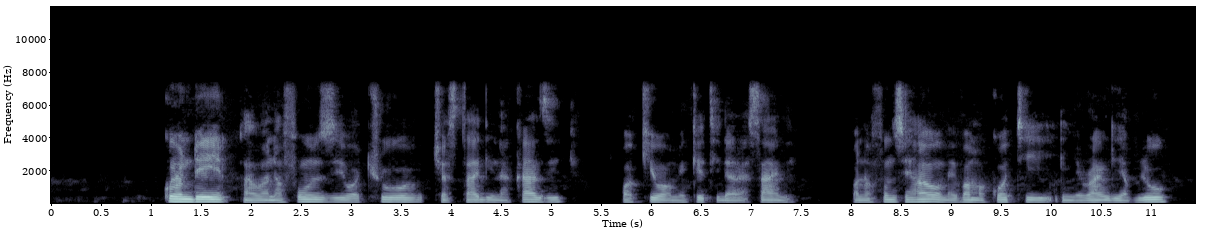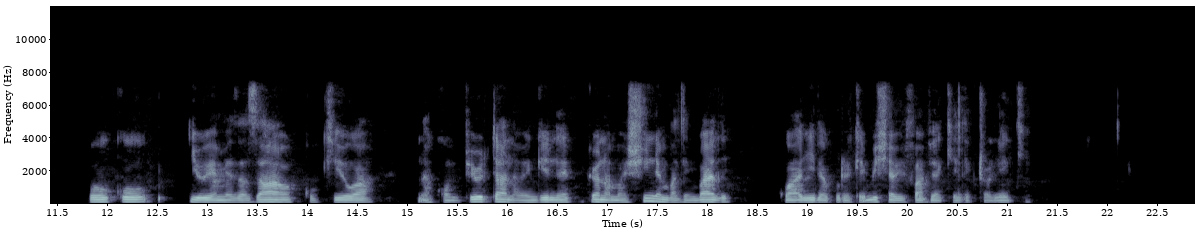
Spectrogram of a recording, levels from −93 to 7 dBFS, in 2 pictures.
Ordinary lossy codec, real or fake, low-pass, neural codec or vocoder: MP3, 96 kbps; fake; 7.2 kHz; codec, 16 kHz, 4 kbps, FreqCodec, larger model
